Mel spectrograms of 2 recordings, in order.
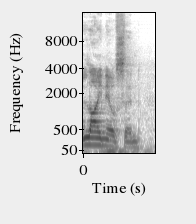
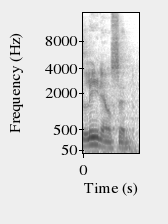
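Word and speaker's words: Lie-Nielsen: If he's trying to make me say it like Lie Nielsen, then no, I'm not going to fall for that bait. It's Lee Nielsen. I used to say it the wrong way because I'm sure I'd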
